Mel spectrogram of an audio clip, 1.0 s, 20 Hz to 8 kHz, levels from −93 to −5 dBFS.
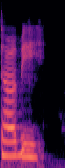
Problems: none marked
